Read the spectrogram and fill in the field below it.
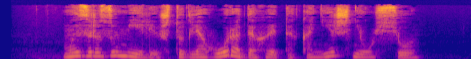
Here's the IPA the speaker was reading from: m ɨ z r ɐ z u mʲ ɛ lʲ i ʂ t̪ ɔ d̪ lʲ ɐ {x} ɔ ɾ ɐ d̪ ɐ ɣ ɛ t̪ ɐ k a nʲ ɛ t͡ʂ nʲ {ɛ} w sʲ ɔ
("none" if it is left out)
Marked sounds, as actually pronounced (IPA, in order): ɣ, ɛ

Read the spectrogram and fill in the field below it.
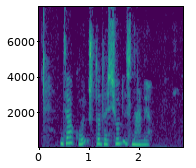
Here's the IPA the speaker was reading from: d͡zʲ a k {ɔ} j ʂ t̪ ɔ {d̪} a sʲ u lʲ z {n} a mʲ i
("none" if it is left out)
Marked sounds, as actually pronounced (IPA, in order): u, d̪, n

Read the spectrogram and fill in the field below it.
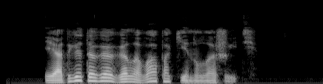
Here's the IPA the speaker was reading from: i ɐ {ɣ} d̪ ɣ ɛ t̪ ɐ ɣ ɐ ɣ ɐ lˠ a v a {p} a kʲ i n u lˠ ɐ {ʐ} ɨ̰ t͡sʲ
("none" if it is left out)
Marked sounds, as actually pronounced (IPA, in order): none, p, ʐ

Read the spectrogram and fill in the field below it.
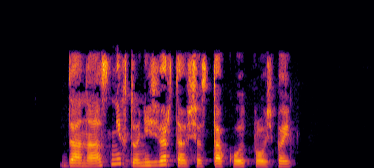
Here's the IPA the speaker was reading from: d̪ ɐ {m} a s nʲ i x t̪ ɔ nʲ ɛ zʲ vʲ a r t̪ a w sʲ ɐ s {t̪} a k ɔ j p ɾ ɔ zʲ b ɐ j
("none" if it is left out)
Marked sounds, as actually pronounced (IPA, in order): n, t̪

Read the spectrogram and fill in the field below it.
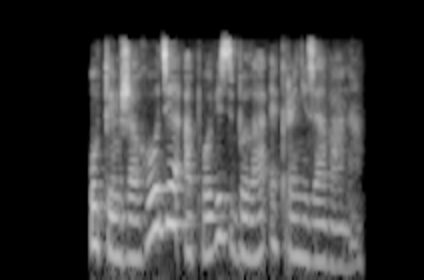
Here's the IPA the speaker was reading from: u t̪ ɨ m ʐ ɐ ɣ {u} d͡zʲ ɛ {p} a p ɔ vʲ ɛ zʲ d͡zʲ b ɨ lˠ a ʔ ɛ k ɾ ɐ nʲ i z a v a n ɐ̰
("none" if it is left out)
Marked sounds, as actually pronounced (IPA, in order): ɔ, ʔ

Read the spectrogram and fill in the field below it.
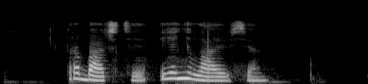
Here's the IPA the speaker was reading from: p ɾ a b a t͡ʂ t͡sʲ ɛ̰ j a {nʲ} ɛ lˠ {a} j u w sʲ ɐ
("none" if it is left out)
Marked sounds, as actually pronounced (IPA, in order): nʲ, a

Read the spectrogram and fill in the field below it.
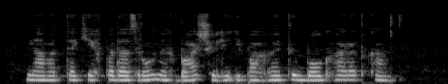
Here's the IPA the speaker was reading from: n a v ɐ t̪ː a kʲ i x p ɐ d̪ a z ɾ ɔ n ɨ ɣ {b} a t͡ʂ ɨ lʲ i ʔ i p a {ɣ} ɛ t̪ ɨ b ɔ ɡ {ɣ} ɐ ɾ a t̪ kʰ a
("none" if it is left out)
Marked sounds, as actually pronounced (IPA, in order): b, ɣ, ɣ

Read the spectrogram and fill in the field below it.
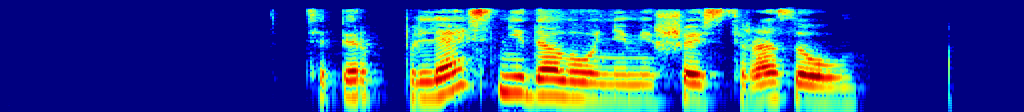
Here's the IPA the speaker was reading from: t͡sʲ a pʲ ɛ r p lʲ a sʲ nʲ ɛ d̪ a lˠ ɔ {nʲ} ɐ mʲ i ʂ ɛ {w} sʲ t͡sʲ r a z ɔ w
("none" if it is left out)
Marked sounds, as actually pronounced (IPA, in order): nʲ, none

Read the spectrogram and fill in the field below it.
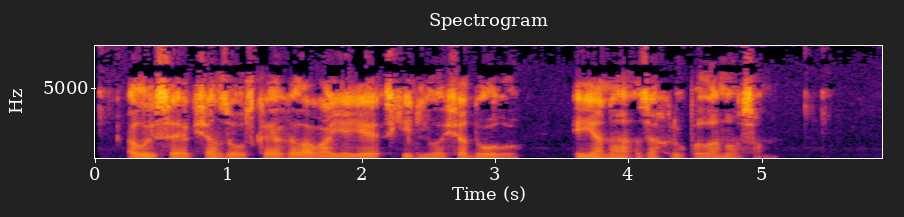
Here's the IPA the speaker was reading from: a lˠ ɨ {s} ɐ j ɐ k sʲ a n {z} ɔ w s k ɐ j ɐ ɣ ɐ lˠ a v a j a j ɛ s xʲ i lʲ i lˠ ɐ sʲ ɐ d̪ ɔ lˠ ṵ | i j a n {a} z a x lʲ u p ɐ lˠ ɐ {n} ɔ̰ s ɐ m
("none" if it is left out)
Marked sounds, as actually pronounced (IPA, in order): s, z, a, n

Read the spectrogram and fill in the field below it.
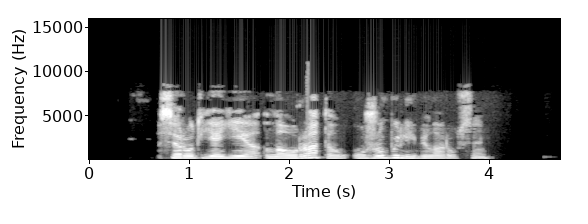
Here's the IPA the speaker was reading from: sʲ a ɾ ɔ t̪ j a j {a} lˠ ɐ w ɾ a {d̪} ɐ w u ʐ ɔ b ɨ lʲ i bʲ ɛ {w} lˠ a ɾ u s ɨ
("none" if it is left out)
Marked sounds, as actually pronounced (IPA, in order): ɛ, t̪, none

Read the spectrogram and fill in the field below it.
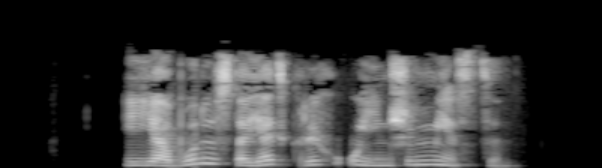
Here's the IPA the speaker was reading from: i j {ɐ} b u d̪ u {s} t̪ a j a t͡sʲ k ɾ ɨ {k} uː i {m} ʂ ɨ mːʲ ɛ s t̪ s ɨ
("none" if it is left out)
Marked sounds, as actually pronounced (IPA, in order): a, s, x, n

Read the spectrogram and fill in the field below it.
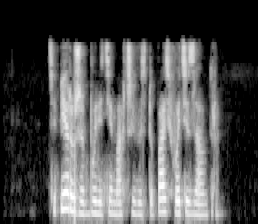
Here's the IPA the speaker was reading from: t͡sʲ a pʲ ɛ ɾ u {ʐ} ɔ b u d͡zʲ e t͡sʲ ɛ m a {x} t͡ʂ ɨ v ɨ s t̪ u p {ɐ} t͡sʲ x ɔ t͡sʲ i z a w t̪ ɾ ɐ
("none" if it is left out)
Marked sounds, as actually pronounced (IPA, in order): ʐ, x, a

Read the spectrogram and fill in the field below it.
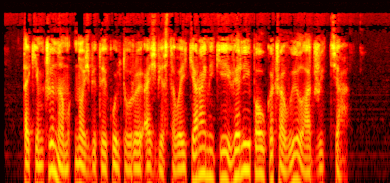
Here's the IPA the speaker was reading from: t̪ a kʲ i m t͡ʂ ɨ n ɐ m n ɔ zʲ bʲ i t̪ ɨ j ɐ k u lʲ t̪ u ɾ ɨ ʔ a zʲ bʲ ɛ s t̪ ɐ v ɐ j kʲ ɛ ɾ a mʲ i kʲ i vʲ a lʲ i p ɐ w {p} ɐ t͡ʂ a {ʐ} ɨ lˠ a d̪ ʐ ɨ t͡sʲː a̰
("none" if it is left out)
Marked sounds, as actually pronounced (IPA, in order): k, v

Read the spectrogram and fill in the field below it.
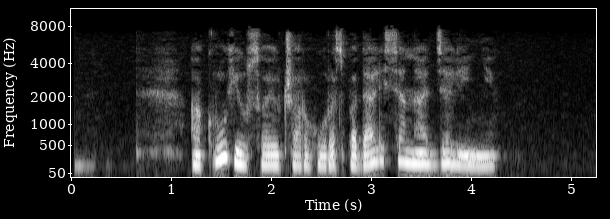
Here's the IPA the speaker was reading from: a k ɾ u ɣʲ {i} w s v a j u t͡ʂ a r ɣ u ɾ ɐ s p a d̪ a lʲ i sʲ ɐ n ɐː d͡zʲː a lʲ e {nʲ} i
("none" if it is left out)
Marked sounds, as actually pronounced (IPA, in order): i, nʲː

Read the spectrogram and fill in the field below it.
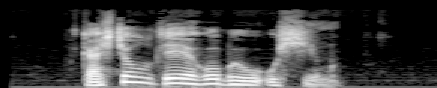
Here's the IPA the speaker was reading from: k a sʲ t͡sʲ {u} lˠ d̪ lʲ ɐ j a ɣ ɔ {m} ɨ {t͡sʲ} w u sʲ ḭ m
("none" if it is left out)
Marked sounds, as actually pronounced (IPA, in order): ɔ, b, none

